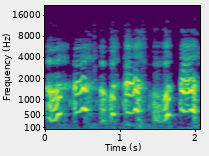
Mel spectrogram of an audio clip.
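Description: A person's high-pitched wailing voice in a string of short cries that waver up and down in pitch.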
